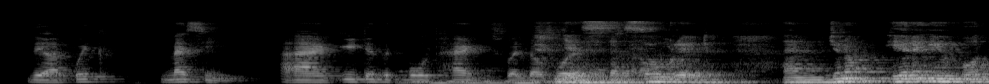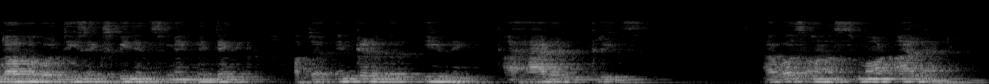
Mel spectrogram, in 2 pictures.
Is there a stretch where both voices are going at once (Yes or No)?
Yes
